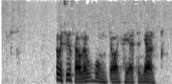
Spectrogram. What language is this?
Thai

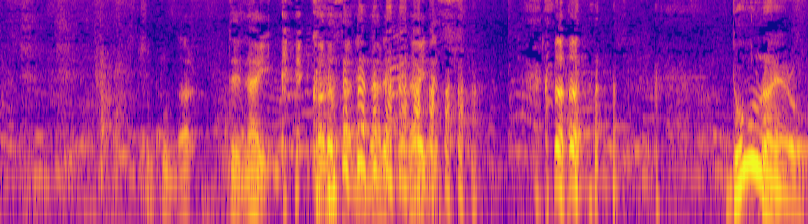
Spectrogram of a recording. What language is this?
Japanese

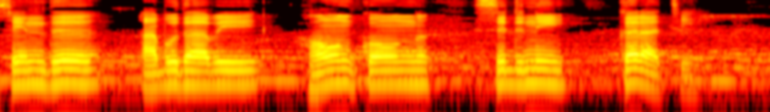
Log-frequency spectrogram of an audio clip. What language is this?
Sindhi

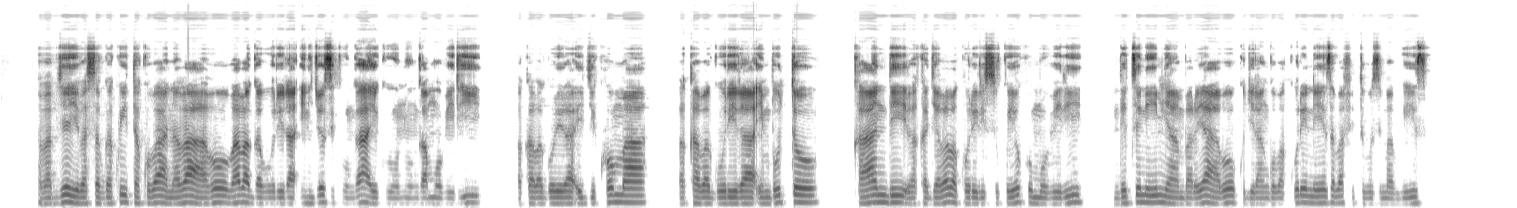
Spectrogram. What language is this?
Kinyarwanda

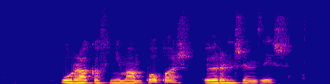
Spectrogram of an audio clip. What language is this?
Western Mari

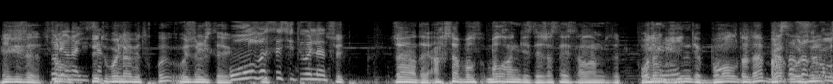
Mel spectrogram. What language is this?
Kazakh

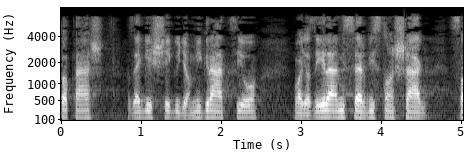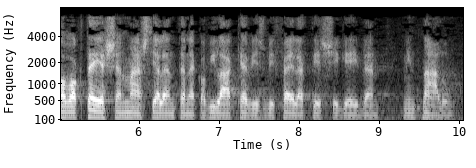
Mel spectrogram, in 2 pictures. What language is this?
Hungarian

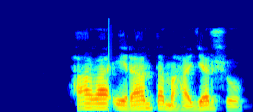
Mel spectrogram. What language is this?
Pashto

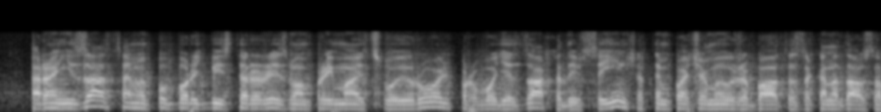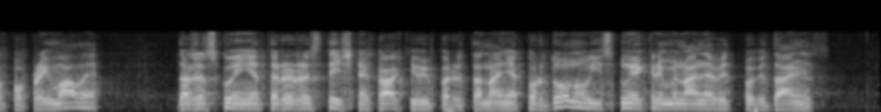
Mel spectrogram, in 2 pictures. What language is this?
Ukrainian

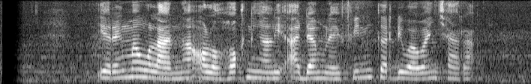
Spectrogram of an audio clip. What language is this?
Sundanese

